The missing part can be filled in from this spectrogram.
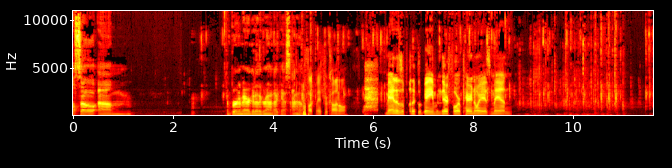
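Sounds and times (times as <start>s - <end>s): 
speech: 0.0s - 1.2s, 3.1s - 8.9s
typing on a computer keyboard: 4.1s - 11.5s.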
